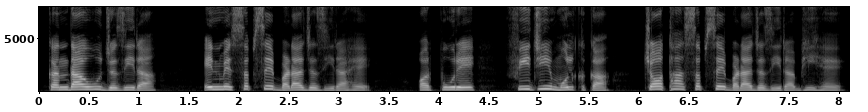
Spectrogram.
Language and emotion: Urdu, neutral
